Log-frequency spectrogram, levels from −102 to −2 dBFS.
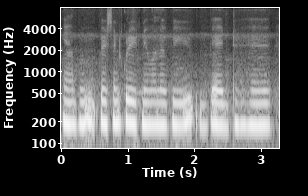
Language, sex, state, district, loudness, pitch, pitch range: Hindi, female, Uttar Pradesh, Shamli, -15 LUFS, 185 Hz, 180-195 Hz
